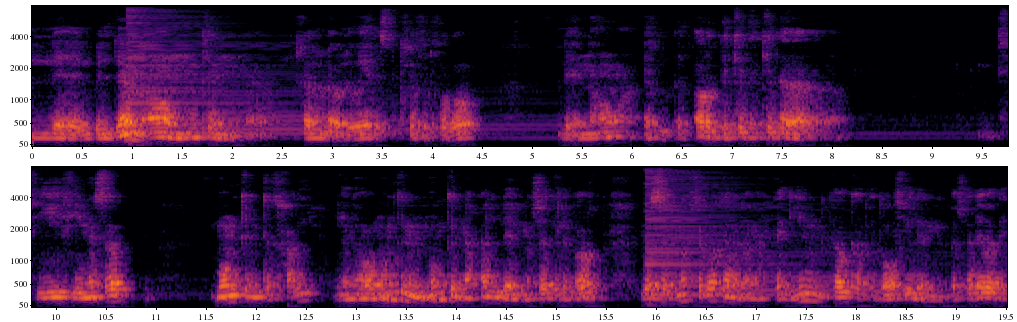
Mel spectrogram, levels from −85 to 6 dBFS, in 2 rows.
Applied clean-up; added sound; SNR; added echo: none; Keyboard (musical); 19 dB; reverberation time 0.3 s.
